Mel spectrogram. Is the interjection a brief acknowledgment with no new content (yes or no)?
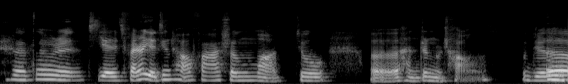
yes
